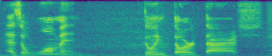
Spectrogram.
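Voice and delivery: ordinary talk, nothing marked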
